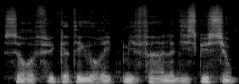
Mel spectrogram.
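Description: Low, husky male audiobook narrator. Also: brisk, dry recording, clean studio sound. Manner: steady, even storytelling. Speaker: audiobook reader.

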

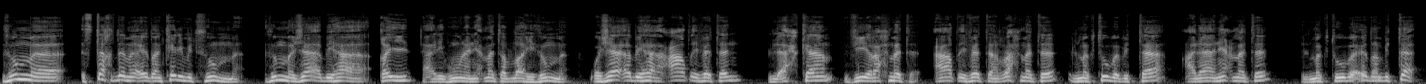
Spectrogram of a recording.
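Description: A man with a Mauritanian accent gives a scholarly radio lesson. His voice sits a little high and sounds dry and close, with no room around it. He works through each example in a measured, methodical way and returns to the same set phrases. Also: slightly rough, dry recording. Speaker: Quran scholar teaching a poem. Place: radio studio.

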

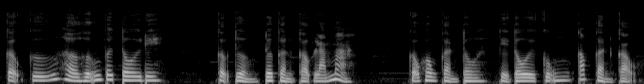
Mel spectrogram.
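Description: Here is a spirited young wife in a storybook tale, put on by a woman narrator, proud and quick to bite back. Her voice is low and mellow, recorded dry and close. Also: no room sound, natural voice. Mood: defiant. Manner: tart and defiant.

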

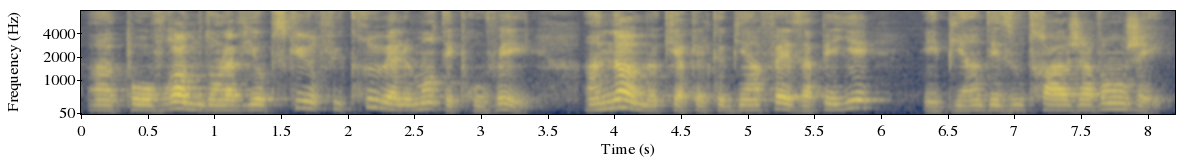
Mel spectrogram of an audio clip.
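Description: A woman doing a grave, secretive charcoal burner. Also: a little mellow. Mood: sad. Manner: slow, grave and low. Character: mysterious old male charcoal burner, calm and secretive. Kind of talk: audiobook character voice.

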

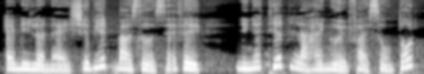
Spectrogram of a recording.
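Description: A woman's voice: a little high, lively intonation, a little fast, warm tone. Weary young woman, as a woman narrator puts her on; subdued, tired, storybook read.

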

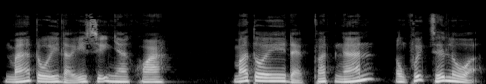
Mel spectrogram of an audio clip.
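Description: A man reading a novel aloud as an audiobook narrator, with measured storytelling. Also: mid-range voice, lively intonation, darkish tone.

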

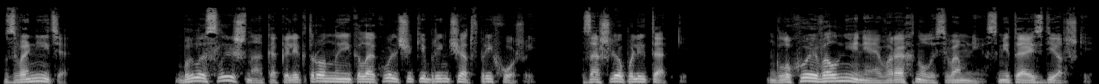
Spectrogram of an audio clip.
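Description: A man narrating a novel in the first person in a calm, measured way, recorded close to the mic. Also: fairly low pitch, no room sound. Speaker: audiobook narrator.

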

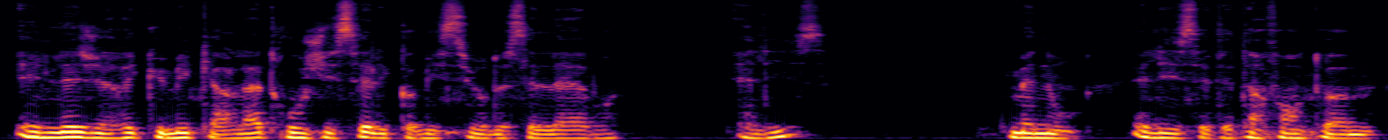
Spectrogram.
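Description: A man narrating a novel in a slow, dramatic, carefully measured delivery. His voice is dark and mellow, with a husky, slightly veiled edge. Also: mid-range voice. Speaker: audiobook narrator.

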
